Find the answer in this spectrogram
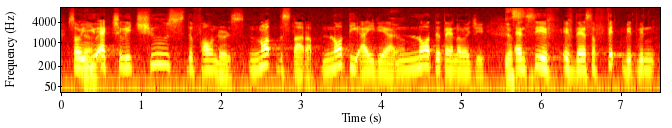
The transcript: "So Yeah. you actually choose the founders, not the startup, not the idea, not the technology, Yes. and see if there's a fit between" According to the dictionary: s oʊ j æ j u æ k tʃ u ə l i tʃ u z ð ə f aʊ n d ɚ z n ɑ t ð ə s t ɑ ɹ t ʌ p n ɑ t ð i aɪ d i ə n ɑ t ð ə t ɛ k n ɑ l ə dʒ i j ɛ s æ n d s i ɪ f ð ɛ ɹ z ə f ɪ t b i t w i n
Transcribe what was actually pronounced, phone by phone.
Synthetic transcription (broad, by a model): s oʊ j j u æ k tʃ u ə l i tʃ u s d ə f aʊ n d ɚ s n ɑ t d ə s t ɑ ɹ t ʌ p n ɑ t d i aɪ d i ə n ɑ t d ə t ɛ k n ɑ l ə dʒ i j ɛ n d s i ɪ f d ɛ ɹ s ə f ɪ t b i t w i n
